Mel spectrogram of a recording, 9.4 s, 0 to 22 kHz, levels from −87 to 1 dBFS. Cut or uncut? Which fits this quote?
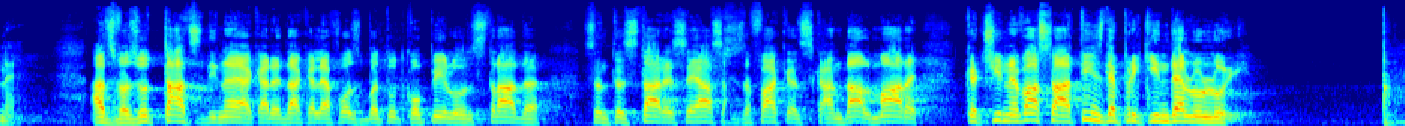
cut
